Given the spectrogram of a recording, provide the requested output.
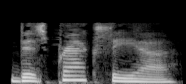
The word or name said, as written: dyspraxia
